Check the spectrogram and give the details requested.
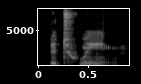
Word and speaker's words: between: E and T different between listen carefully because we put the accent on tween and we often go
